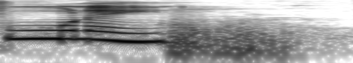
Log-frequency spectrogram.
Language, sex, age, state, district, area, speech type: Tamil, female, 18-30, Tamil Nadu, Krishnagiri, rural, read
